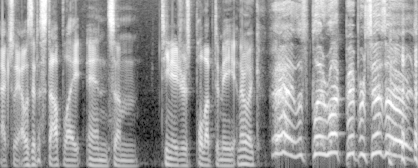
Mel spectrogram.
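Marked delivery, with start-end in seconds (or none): 4.1-6.2 put-on raspy, very high-pitched teenage voice, loud call. Retelling teenagers at a stoplight asking to play: imitating a raspy-voiced teenager. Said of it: "pretty raspy voice for a teenager".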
